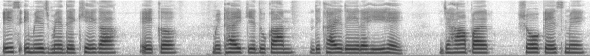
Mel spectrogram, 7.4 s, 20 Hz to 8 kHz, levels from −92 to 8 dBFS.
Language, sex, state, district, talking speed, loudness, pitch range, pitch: Hindi, female, Rajasthan, Jaipur, 140 wpm, -17 LUFS, 200-215 Hz, 210 Hz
